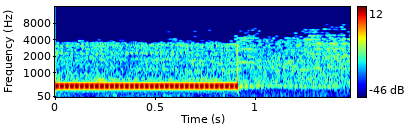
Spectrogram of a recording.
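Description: A single telephone ringing tone heard as an outgoing call is placed: a steady, clear electronic hum that holds for almost a second, then cuts off, leaving quiet line hiss. No one speaks.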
